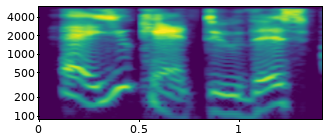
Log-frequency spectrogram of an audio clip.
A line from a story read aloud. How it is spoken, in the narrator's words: Greg sputtered loudly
